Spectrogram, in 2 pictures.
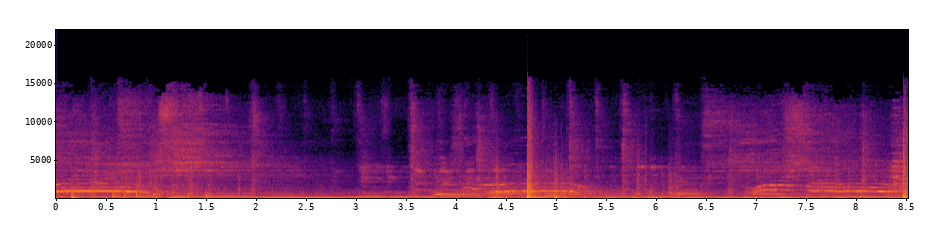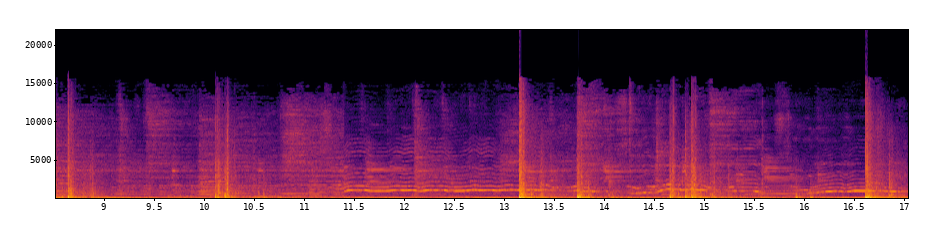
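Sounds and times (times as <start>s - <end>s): music with held melody: 0.1s - 17.0s
firework shells booming: 13.2s - 17.0s.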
